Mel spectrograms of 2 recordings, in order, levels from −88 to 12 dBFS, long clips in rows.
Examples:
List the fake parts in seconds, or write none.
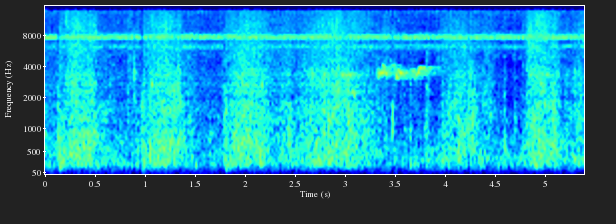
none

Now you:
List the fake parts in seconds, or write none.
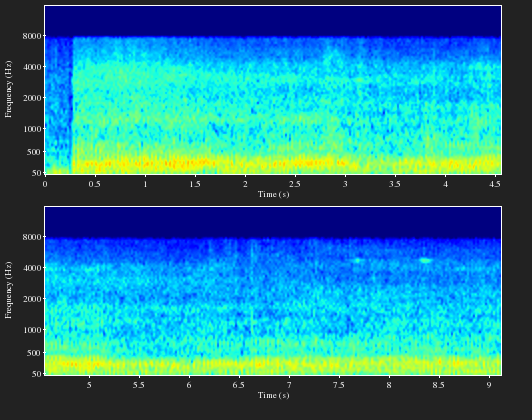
1.0-2.2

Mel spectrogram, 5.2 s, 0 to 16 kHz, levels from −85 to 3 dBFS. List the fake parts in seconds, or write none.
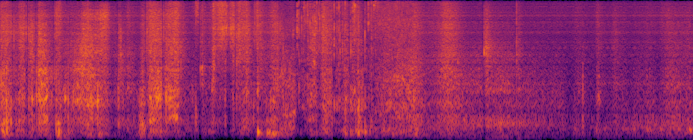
0.0-2.1; 3.1-5.2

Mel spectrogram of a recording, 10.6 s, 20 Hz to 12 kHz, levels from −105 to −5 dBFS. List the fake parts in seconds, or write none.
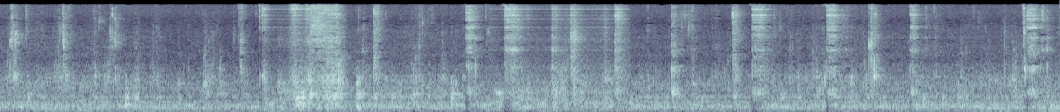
2.6-3.1; 4.9-6.3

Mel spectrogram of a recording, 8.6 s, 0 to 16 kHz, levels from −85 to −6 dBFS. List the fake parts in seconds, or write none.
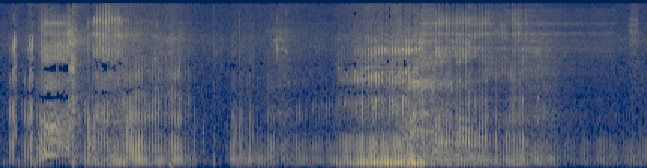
5.6-8.2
